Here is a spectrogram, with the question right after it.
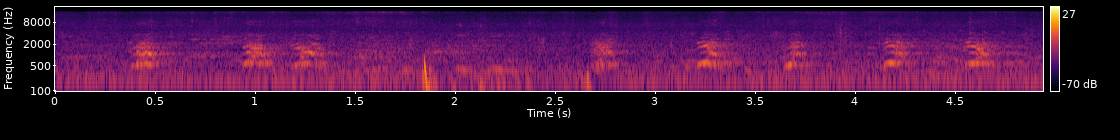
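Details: Male Corgi shown at the Soshu Aiken Club dog show on 3 November 2021, giving short harmonic barks in an irregular series of about eight over five seconds, with voices and hall murmur underneath.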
